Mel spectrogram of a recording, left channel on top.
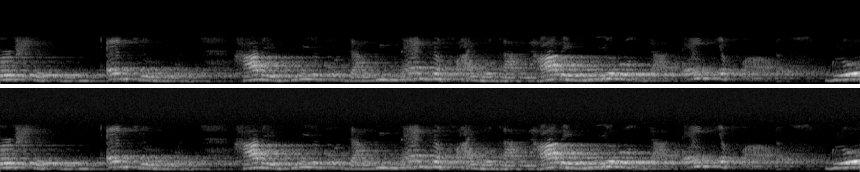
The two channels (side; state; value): right; noise; hiss, 23 dB below the sound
